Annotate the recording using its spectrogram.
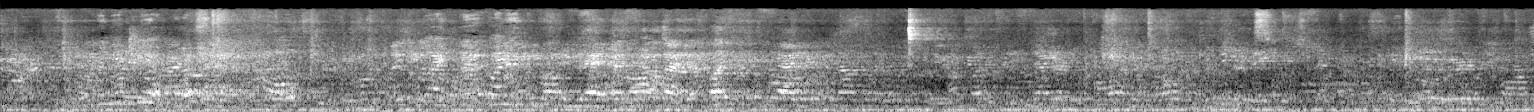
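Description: Young women talk and chatter together nearby.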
